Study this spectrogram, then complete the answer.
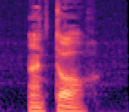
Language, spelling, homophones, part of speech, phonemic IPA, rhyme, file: French, tort, Thor / tord / tords / tore / tores / tors / torts, noun, /tɔʁ/, -ɔʁ, Fr-tort.ogg
- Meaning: 1. fault 2. wrong, error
